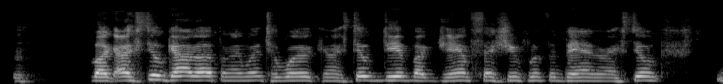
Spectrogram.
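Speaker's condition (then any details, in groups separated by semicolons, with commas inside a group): Cerebral palsy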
